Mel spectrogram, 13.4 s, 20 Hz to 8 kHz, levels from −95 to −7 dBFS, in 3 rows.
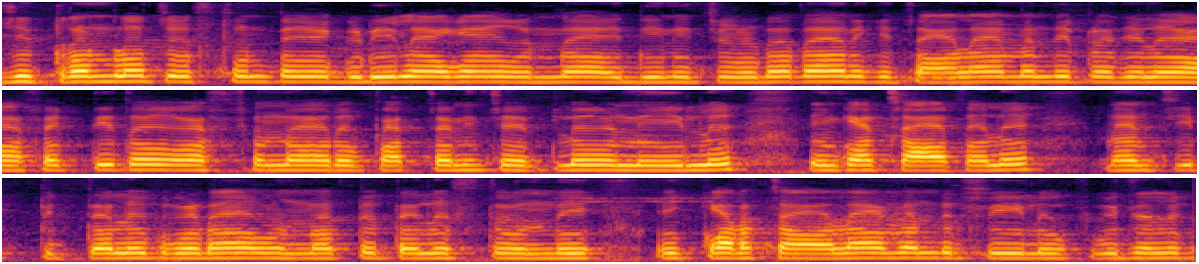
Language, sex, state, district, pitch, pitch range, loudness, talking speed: Telugu, male, Telangana, Nalgonda, 175 Hz, 170-180 Hz, -18 LUFS, 120 wpm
